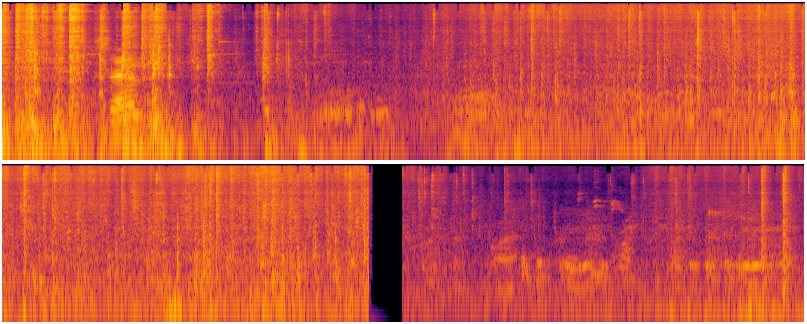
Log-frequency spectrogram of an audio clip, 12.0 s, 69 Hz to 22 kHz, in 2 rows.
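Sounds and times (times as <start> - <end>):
pigeons cooing: 2.0 - 8.8, 9.4 - 12.0.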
